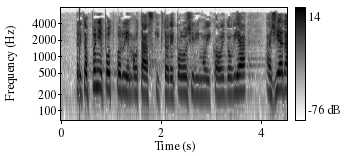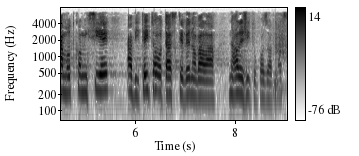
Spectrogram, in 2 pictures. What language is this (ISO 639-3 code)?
slk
